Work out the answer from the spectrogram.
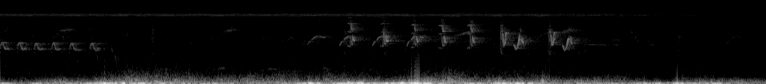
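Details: At Fogg Dam wetland near Darwin, Northern Territory, Australia, a comb-crested jacana with newly hatched chicks: a quick run of five short piping notes, then a burst of sharp repeated chips, over steady low background rumble.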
